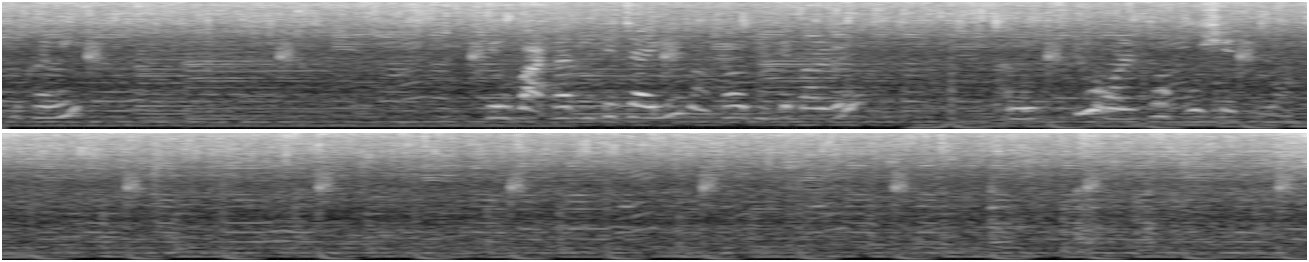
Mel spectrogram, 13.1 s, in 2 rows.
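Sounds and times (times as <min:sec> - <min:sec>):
food sizzling in hot oil: 0:00.0 - 0:13.0
music with a steady beat: 0:00.0 - 0:13.0.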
